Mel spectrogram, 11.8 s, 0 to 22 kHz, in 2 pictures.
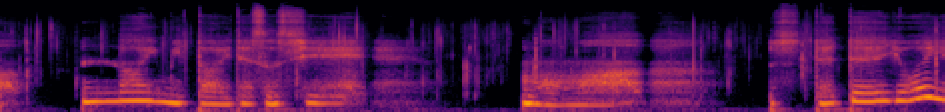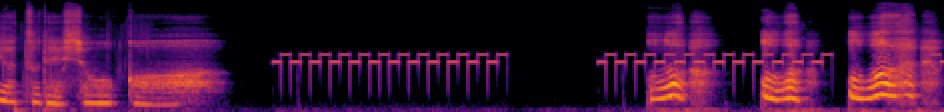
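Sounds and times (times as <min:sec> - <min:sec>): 
speech: 0:00.8 - 0:02.5, 0:03.3 - 0:04.2, 0:04.9 - 0:07.3, 0:10.0 - 0:11.8
phone ringing with a rapid electronic trill: 0:07.6 - 0:11.8.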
